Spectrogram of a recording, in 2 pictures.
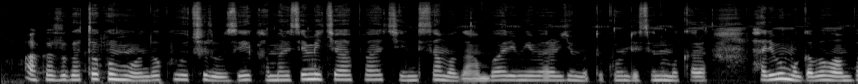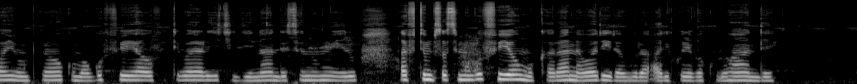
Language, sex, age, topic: Kinyarwanda, female, 18-24, finance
